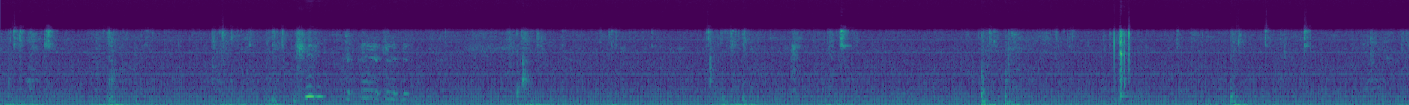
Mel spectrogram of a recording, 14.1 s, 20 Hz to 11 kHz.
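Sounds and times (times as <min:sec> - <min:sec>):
dog moving thumps and scuffs: 0:00.0 - 0:03.0, 0:07.1 - 0:08.5, 0:09.8 - 0:10.6, 0:12.2 - 0:12.9
steady low hum: 0:00.0 - 0:14.0.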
